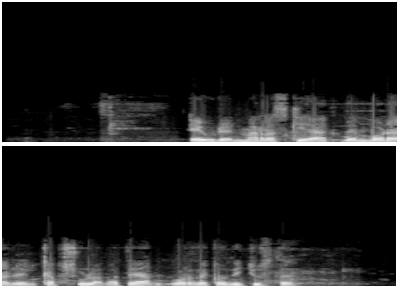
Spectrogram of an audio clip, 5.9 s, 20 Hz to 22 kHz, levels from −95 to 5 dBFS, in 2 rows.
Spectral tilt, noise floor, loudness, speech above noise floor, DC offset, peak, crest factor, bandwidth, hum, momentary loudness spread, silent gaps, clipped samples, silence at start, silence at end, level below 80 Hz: -7 dB/octave; -73 dBFS; -12 LUFS; 62 dB; under 0.1%; 0 dBFS; 12 dB; 7.2 kHz; none; 4 LU; none; under 0.1%; 1.4 s; 0.75 s; -54 dBFS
